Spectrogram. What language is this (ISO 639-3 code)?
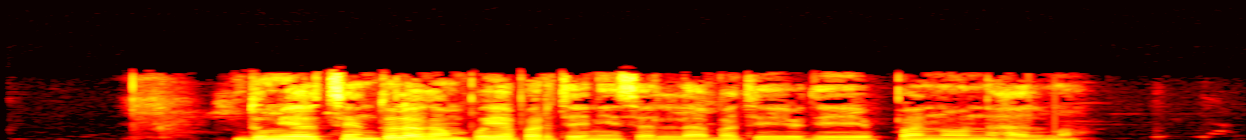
epo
